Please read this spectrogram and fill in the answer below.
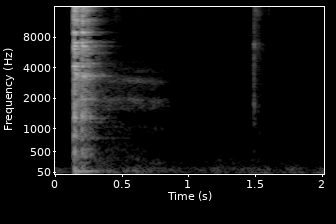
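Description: A sterling silver coil bracelet set down on the metal platform of a small digital scale: one bright metallic clink that rings briefly, then a faint tick about a second and a half in.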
